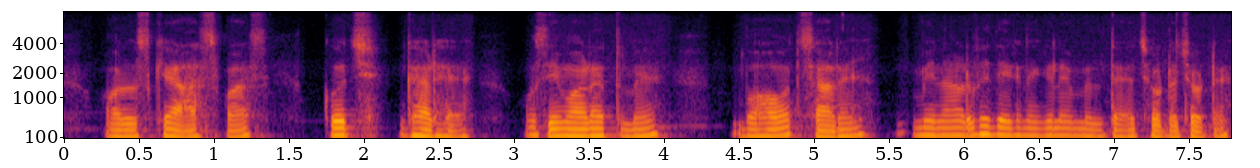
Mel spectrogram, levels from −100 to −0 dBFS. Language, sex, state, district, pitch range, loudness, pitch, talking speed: Hindi, male, Bihar, Kishanganj, 110-130 Hz, -29 LUFS, 120 Hz, 155 wpm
